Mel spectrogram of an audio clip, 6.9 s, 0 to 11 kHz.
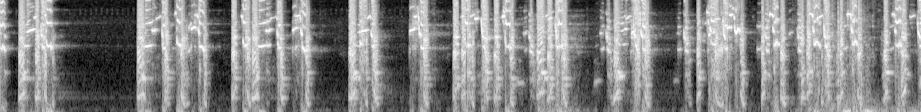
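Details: Peregrine falcons in Poland's Barycz Valley on 15 August 2021, a young bird arriving to meet an adult. Loud, raspy screaming calls come in rapid bursts with short gaps between them, harsh and broadband throughout.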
